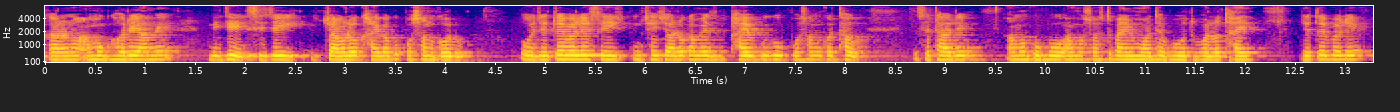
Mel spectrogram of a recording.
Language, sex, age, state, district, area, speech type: Odia, female, 60+, Odisha, Boudh, rural, spontaneous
